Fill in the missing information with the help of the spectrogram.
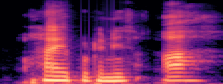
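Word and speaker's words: hypotenuse: cos 30 क्या होता है, एडजेसेंट बाय हाइपोटेन्यूस, हाइपोटेन्यूस ये इसका प्रोनाउंसिएशन है।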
